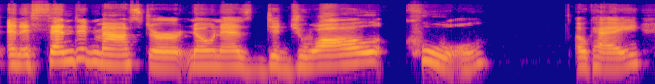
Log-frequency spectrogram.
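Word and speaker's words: Djwhal Khul: with him is an ascended Master known as dejal cool okay it's I'm gonna spell it because it's it's uh you'll never get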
